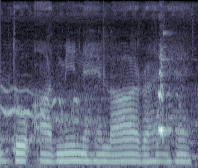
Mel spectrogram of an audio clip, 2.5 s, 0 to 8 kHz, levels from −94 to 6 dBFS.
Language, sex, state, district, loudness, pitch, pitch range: Hindi, male, Uttar Pradesh, Lucknow, -20 LUFS, 130 Hz, 125-135 Hz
